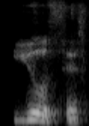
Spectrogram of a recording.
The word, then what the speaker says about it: uses: La U se pronuncia como una I-U, uses.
